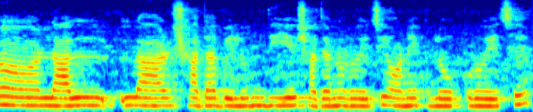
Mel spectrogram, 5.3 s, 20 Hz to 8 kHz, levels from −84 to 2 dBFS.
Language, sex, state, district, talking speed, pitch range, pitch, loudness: Bengali, female, Odisha, Malkangiri, 125 wpm, 195-210 Hz, 205 Hz, -15 LUFS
